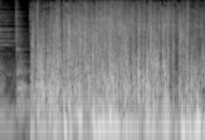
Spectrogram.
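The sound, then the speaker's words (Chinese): A loud, sustained crashing collapse of a brown bear's house made of wooden sticks as a piglet jumps on it and stamps on the sticks, with cracking and snapping over a low rumble, starting abruptly after a brief quiet moment and continuing for about three seconds. “但是已经太迟了，棕熊的家一下子就被小猪摧毁。”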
